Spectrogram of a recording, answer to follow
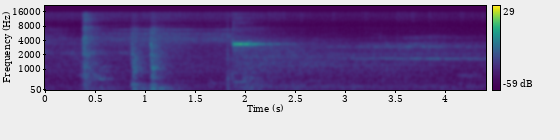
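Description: A few faint, soft knocks and bumps in the first two seconds, the last with a brief high tone, then faint steady room noise.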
